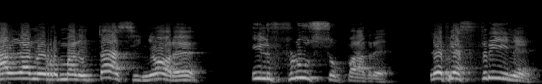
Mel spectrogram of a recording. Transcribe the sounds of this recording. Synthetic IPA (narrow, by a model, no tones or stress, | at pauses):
alːanɔrmalit̪asiɲːɔːɾɛ | ilflusːʊpaːd̪ɾɪ | lɛpjast̪ɾiːnɪ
